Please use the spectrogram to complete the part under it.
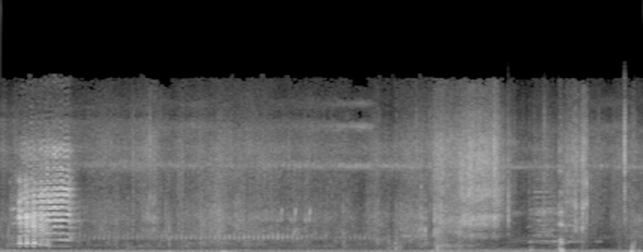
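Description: Goats kept under a farm shed give a loud, close, quavering bleat at the start, then a few fainter calls follow over a low, steady mechanical rumble.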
